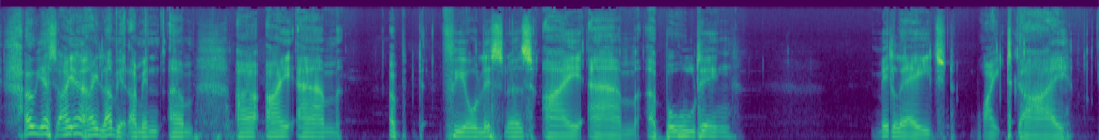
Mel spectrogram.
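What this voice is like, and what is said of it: British accent. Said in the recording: “a Brit with that accent ... gets away with that accent”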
